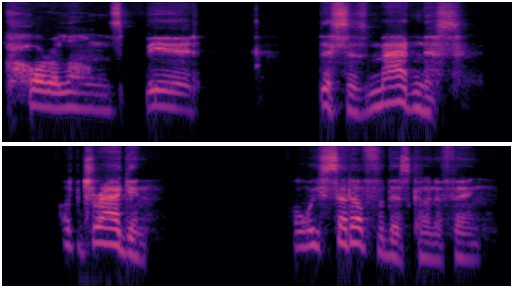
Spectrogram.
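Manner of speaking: low muttering under the breath. Narrating a character who spots a dragon, muttering under his breath. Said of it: "curse under his breath as he says".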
